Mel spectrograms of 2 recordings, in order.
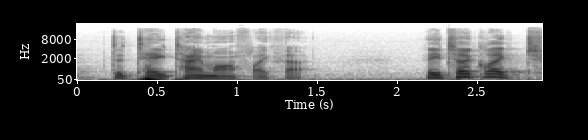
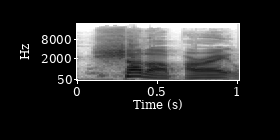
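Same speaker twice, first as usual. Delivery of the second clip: loud snap; 8 dB louder than usual. Real, not acted. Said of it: "snaps back at himself after cheer".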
